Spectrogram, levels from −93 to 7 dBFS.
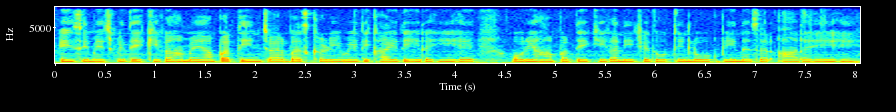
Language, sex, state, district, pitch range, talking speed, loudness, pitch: Hindi, female, Rajasthan, Jaipur, 245-265 Hz, 215 wpm, -14 LUFS, 255 Hz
